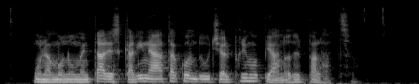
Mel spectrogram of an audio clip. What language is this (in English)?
Italian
